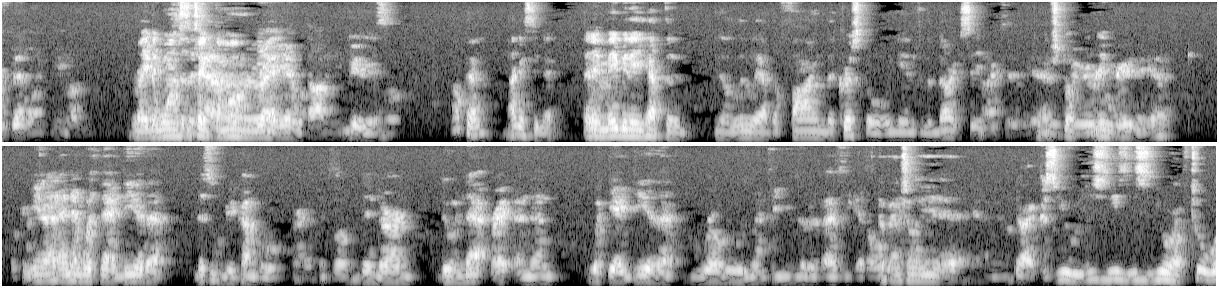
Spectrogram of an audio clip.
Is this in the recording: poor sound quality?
yes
